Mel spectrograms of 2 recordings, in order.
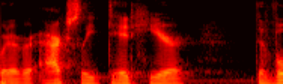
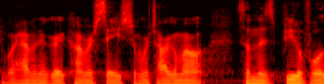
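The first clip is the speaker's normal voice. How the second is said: usual speaking voice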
